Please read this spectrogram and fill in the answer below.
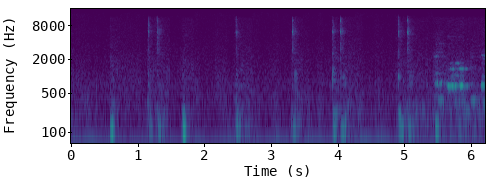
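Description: Computer mouse clicking, faint: about ten sharp clicks at irregular intervals, several in quick pairs. A brief voice sound comes in near the end.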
